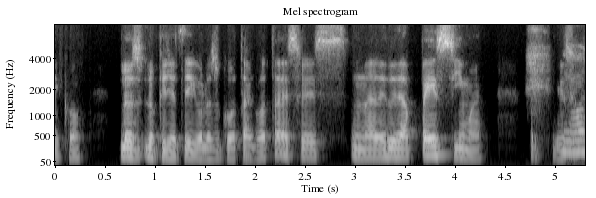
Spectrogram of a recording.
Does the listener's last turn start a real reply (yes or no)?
yes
